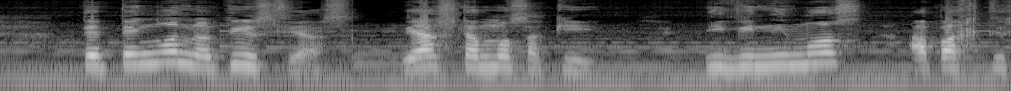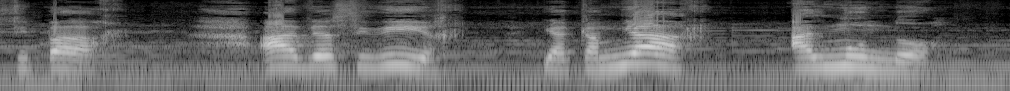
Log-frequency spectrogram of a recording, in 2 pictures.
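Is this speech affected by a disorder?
Yes: Down syndrome; genetic syndrome.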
